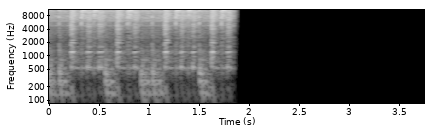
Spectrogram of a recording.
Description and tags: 4 ca amen
very fast amen break
amen, beat, break, breakbeat, dnb, drum, drums, jungle, loop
